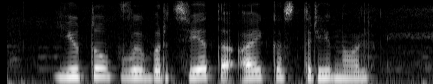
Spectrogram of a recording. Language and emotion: Russian, neutral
